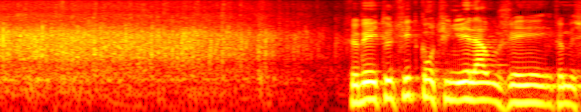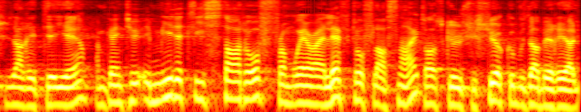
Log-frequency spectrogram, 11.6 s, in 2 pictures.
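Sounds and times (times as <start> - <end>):
audience applause: 0.0 - 3.5
speech: 3.5 - 11.6.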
